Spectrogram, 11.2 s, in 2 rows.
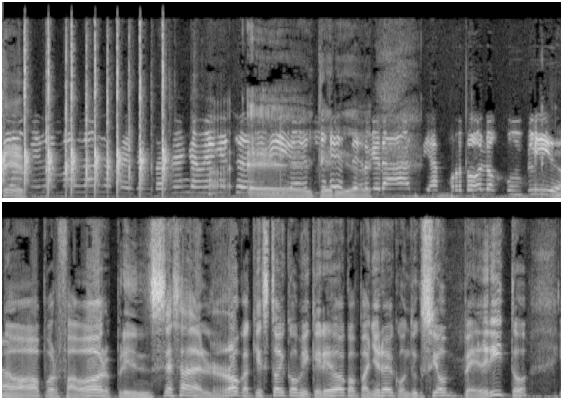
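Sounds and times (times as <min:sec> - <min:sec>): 
live studio applause greeting an arriving guest: 0:00.0 - 0:01.8
speech: 0:02.4 - 0:11.1.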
